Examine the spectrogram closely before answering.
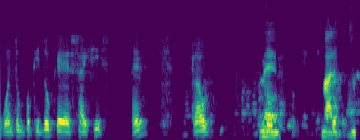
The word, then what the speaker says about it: PCYSYS: Y venga, ¿quién es SiSys? Que así se pronuncia, o así dicen ellos que se pronuncia. Lo hemos oído de diferentes formas y algunas muy divertidas. Ayer, en una presentación con un cliente, me dice uno: Pixis.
